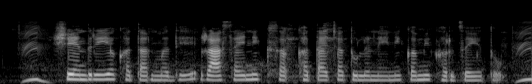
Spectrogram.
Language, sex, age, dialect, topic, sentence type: Marathi, female, 25-30, Northern Konkan, agriculture, statement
